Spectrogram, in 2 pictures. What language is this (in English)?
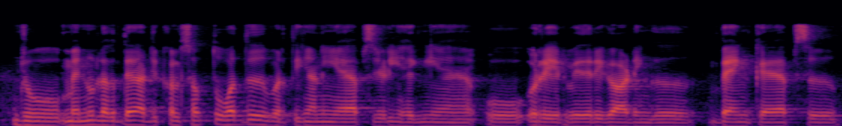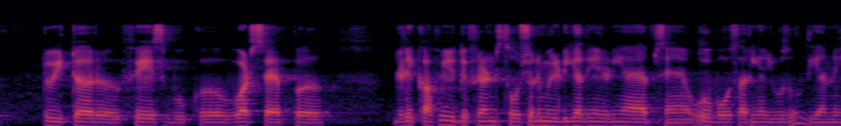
Punjabi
